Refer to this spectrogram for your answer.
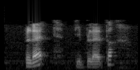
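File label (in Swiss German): "blatt", alsace Haut-Rhin; vin; feuilles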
